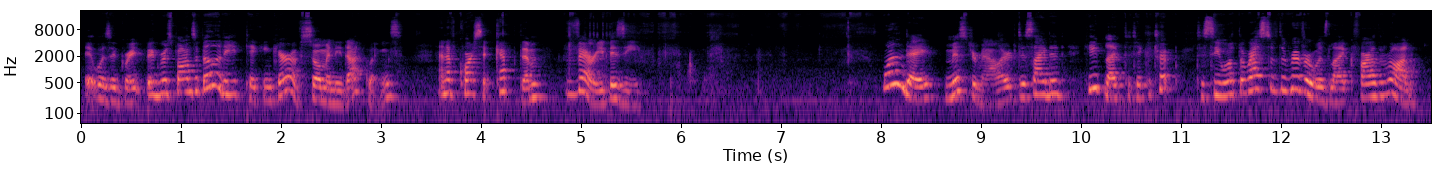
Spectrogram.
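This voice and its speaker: A woman's voice: a little high, sing-song, normal speed. A woman reading a children's picture book aloud like a preschool teacher, expressively and with care for young listeners.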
